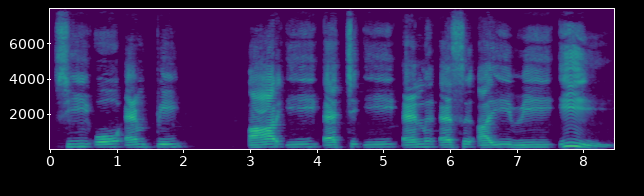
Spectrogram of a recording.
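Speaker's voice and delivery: letters drawn out very slowly; slow spelling dictation. Shown as a demonstration. Teacher spelling comprehensive slowly for students to check. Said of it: "अब check कर लो".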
